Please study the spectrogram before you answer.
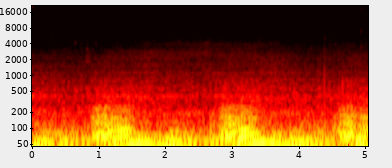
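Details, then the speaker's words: Mazda 3 just after battery replacement, idling stationary with hood up during the idle relearn procedure; very low idle rpm that sags and swells about every two seconds as if about to stall. "See, I don't know if you can hear it. It almost sounds like it wants to die. Look how low the RPMs are."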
